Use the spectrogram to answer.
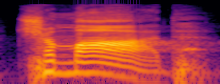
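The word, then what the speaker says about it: חמד: Well, the Old Testament Hebrew word for covet is pronounced chamad.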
